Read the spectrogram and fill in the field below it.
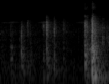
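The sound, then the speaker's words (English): A door closes: a few light knocks and rattles as it swings, then a solid thud as it shuts. There is no talking. “Close the door.”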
